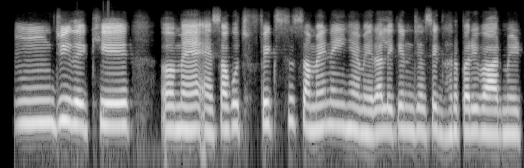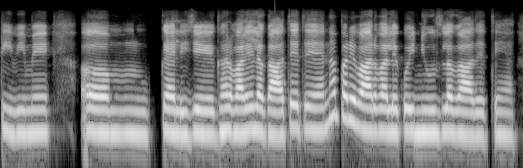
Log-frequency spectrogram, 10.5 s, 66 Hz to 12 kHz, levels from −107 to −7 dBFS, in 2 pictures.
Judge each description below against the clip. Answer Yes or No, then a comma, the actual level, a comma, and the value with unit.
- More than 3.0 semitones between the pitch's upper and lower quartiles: No, narrow, 2.4 semitones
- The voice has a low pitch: No, high, 205 Hz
